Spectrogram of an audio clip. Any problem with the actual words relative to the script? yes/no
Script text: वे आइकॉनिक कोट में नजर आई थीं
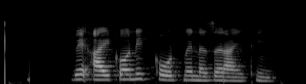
no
